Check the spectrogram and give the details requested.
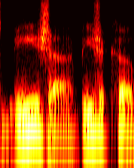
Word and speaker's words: Bija Co: It's Bija Co.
